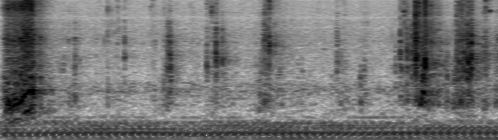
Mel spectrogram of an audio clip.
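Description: Zipper of a small pencil pouch being pulled open: a quick zip right at the start, then light scratchy ticks as it opens. A steady lawn mower drone runs underneath.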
